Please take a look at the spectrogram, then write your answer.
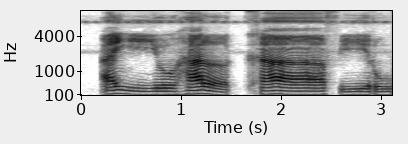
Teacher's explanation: pada kata run ini di sini kita harus membacanya panjang 6 harokat, bisa juga 4 dan juga bisa 2 harokat. Dan mad ini disebut dengan mad arid lisukun.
